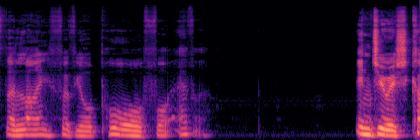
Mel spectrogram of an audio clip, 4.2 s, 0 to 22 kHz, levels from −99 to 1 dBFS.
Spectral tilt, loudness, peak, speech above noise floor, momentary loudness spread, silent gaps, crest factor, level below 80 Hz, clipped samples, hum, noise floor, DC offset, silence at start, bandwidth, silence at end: -5 dB/octave; -27 LUFS; -8 dBFS; 56 dB; 18 LU; none; 20 dB; -78 dBFS; under 0.1%; none; -83 dBFS; under 0.1%; 0.05 s; 17 kHz; 0 s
